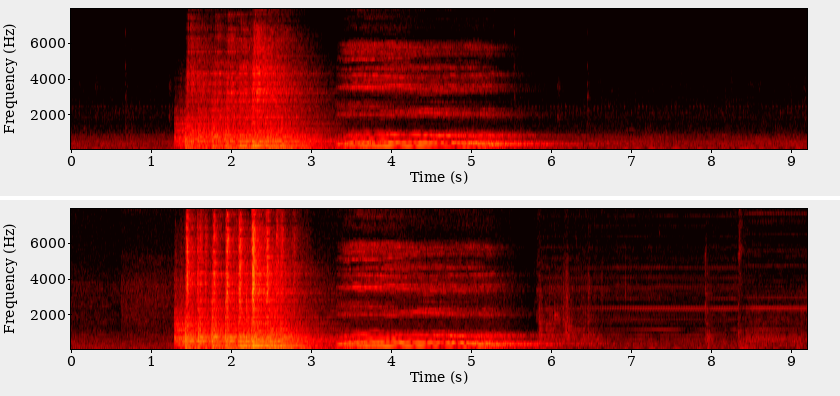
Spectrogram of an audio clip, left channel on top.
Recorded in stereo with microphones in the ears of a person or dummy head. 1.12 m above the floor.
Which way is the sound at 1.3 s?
85° right.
